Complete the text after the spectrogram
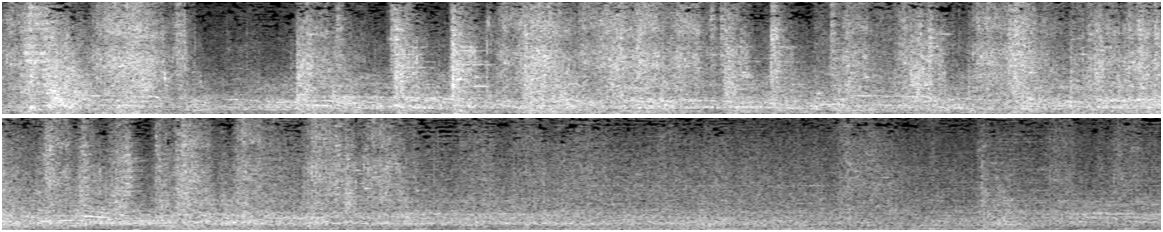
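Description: Weapons clash and strike soldiers in a fierce battle.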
